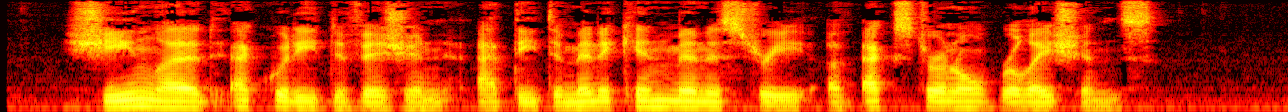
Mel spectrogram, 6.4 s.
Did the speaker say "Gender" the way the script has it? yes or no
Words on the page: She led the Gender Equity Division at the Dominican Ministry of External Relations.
no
